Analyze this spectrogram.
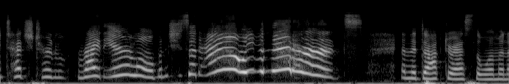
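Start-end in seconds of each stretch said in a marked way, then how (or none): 2.0-3.6 very high, slow mock wail; hammed-up cry of pain; drawn-out pained wail. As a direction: stretch it out, high and hurting. Joke patient's last yelp.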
